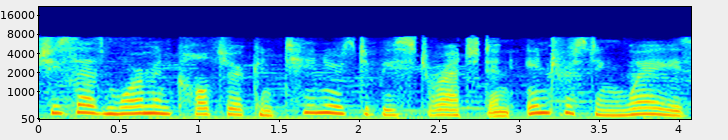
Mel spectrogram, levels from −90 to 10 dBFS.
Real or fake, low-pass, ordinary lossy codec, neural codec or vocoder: real; 7.2 kHz; AAC, 32 kbps; none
